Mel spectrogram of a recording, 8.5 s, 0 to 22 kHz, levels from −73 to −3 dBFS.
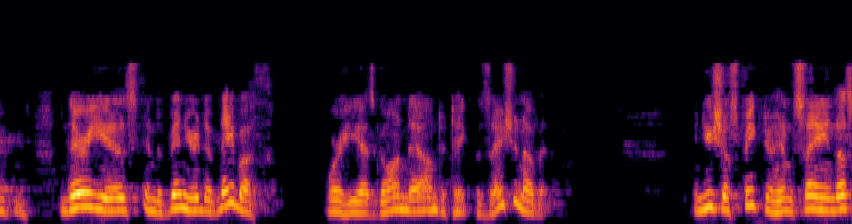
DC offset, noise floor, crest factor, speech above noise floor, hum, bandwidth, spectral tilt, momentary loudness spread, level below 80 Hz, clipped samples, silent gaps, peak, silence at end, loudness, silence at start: under 0.1%; -59 dBFS; 18 dB; 37 dB; none; 8 kHz; -5.5 dB/octave; 16 LU; -72 dBFS; under 0.1%; 3.15-3.19 s, 5.89-6.09 s, 6.74-6.82 s; -4 dBFS; 0 s; -21 LUFS; 0 s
